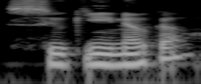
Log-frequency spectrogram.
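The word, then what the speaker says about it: Tsuchinoko: like this chunky smallish snake how do you spell that um it is TSU c-h-i-n-o-k-o tsuki noko yeah there's a fat snake meaning dirt child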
